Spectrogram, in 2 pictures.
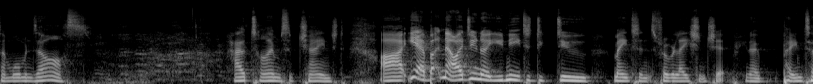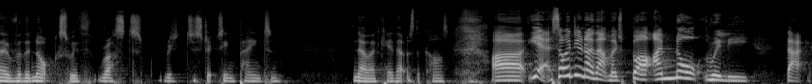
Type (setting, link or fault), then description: setting, live audience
